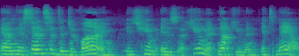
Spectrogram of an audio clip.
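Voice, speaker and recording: In a room with audible echo and noticeable background noise, a woman speaks at a fairly slow pace with ordinary pitch variation. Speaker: ordained priest and social worker. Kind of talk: sermon.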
